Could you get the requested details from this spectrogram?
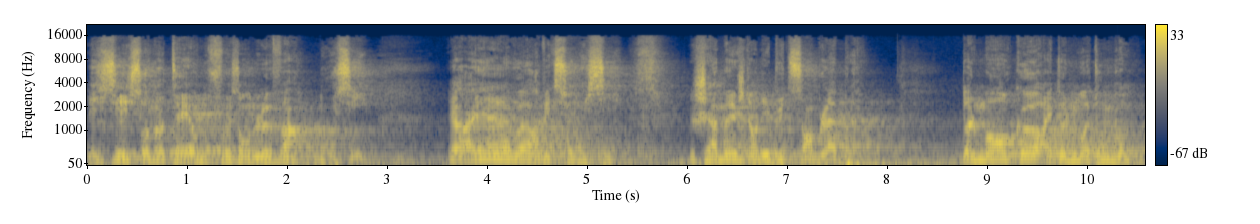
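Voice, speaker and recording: A man's put-on character voice at medium pitch and moderate pace, with long, frequent pauses and clear echo. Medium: read story. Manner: gruff, greedy.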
